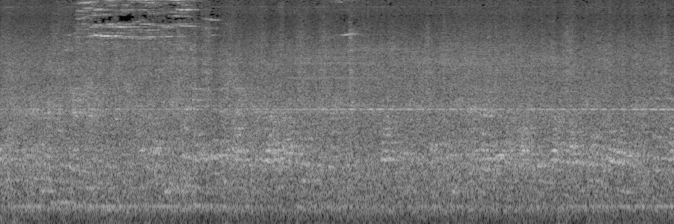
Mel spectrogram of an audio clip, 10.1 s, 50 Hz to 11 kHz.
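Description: Steady hum of 700 series Shinkansen trainsets standing at the platform, under the even background noise of the station with distant voices.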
